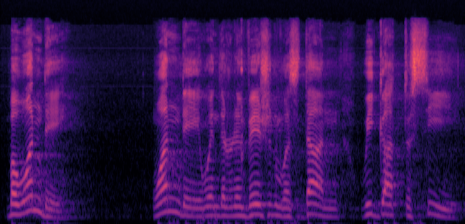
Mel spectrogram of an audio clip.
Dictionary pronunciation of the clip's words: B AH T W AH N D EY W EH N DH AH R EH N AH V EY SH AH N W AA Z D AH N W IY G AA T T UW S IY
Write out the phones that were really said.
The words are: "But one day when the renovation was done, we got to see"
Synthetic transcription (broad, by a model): B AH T W AH N D EY W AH N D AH W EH N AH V EY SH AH N W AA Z D AH N W IY G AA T T UW S IY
